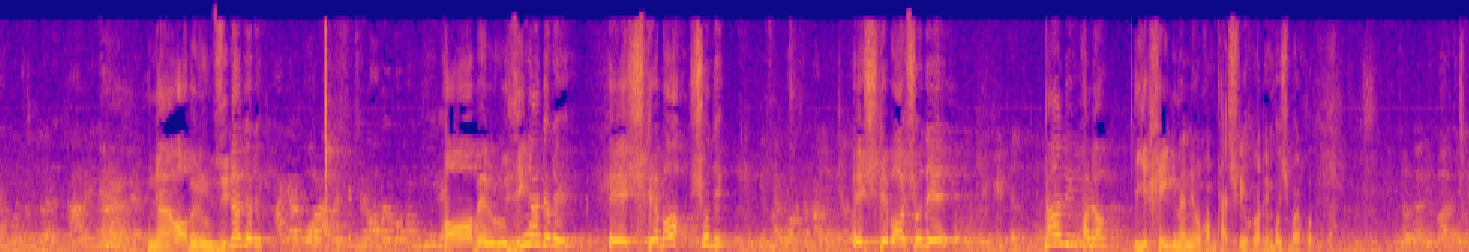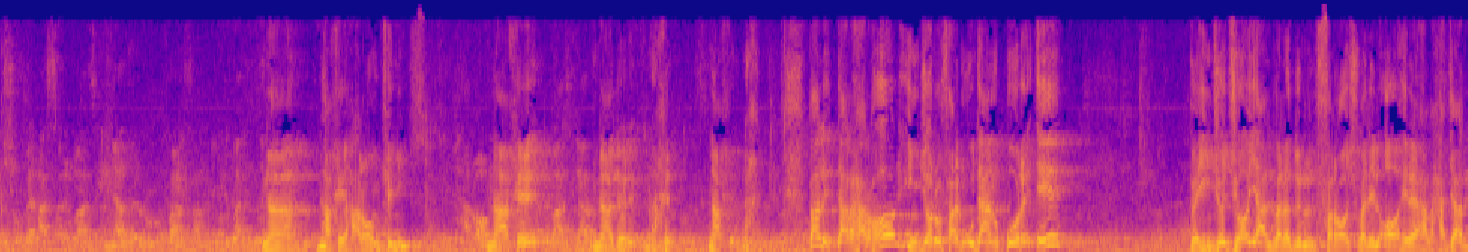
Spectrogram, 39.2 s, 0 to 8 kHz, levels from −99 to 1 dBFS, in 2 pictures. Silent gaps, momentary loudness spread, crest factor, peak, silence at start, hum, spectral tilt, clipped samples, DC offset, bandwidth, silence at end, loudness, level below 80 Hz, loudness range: none; 12 LU; 16 dB; -4 dBFS; 0 s; none; -6.5 dB/octave; under 0.1%; under 0.1%; 8 kHz; 0 s; -21 LUFS; -38 dBFS; 8 LU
